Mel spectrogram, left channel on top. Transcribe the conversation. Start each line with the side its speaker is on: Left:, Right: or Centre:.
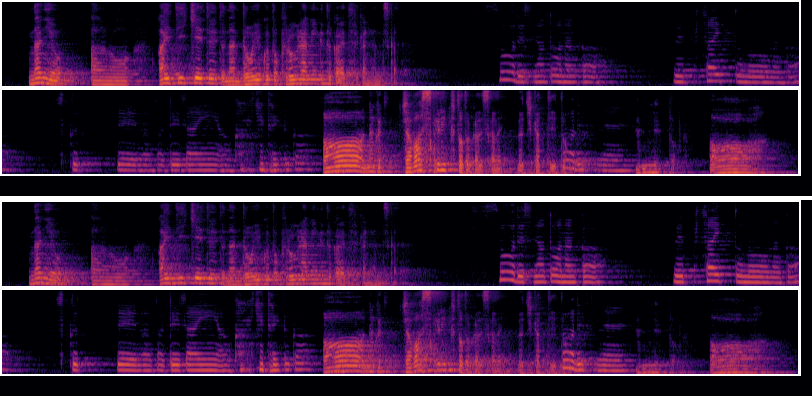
Left: 何を、あの、IT 系というとなん、どういうこと、プログラミングとかやってた感じなんですか
Right: そうですね。あとはなんか、ウェブサイトのなんか作って、なんかデザイン案考えたりとか、
Left: ああー、なんか JavaScript とかですかね。どっちかっていうと。
Right: そうですね。
Left: えっと、ああ。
